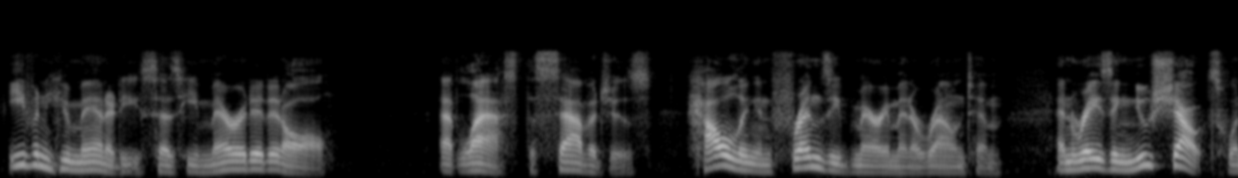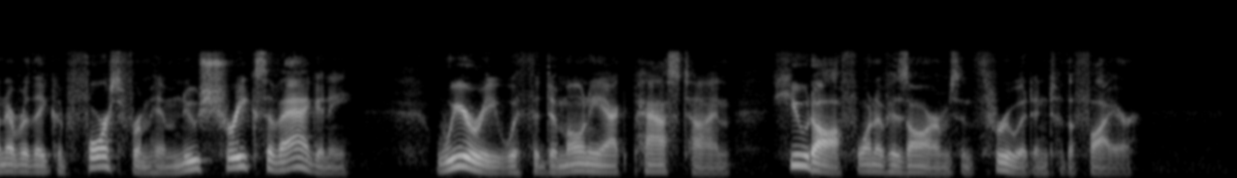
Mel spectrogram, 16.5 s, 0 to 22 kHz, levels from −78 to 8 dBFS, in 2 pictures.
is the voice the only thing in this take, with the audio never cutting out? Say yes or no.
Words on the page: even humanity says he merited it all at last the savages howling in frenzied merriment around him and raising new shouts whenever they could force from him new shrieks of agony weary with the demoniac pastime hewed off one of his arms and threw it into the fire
yes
